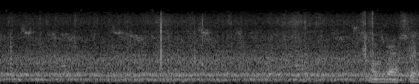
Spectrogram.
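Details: Dense, steady buzzing of many honey bees while a hobby beekeeper forms nucleus colonies the old way, mid-May 2018; continuous hum with passing higher buzzes, a sharp click and a low rumble near the end.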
